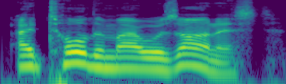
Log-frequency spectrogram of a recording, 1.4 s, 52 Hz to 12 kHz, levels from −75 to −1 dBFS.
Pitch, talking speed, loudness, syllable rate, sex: 155 Hz, 250 wpm, -14 LUFS, 5.3 syllables/s, male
